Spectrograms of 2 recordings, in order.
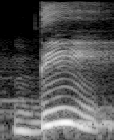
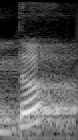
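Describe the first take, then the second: First: The vowel is long, sounding like 'thee'. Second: The vowel is short, sounding like 'thuh'. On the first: The next word starts with a vowel. "जब हम किसी vowel word के पहले शुरू करते हैं, like दी elephant" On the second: The next word starts with a consonant. "कॉन्सोनेंट word के पहले शुरू करना होगा तो हम द बोलेंगे"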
